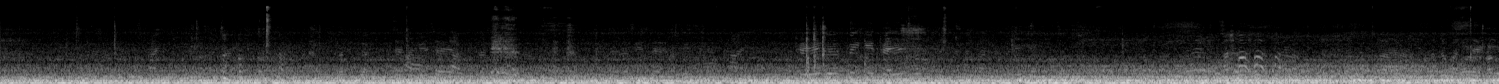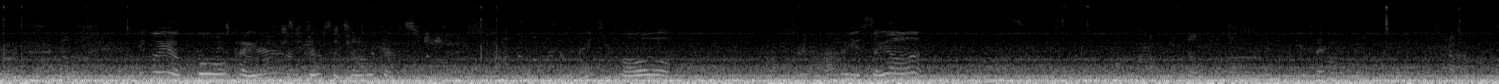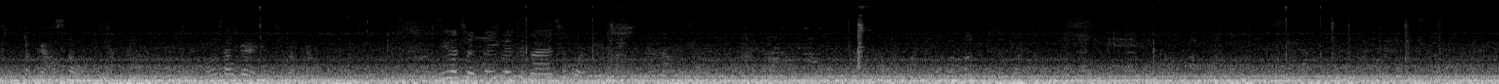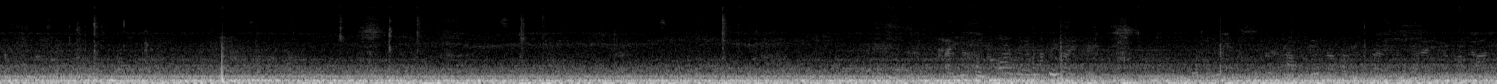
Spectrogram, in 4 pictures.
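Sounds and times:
constant cabin hum: 0.0s - 59.9s
jet engines rumbling: 0.0s - 59.9s.

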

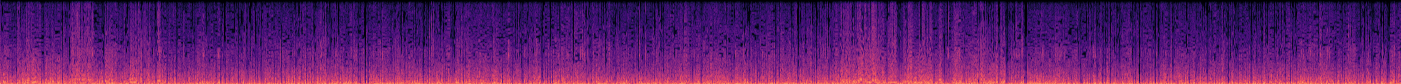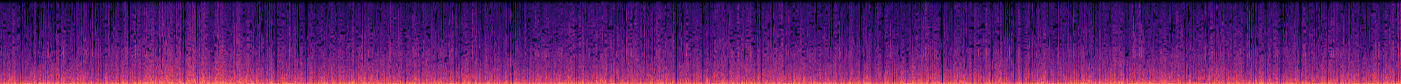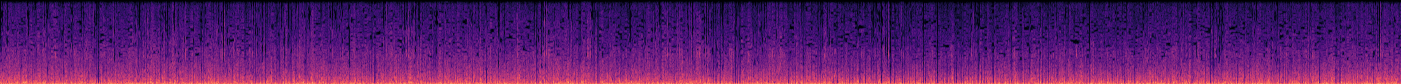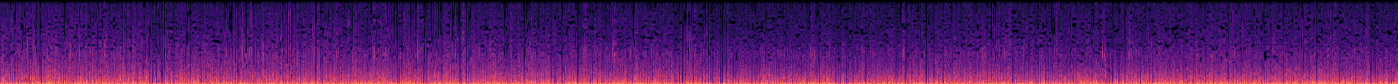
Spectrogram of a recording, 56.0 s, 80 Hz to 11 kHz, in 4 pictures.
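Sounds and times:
motorcycle riding at road speed: 0.0s - 56.0s
wind noise on microphone: 0.0s - 56.0s.

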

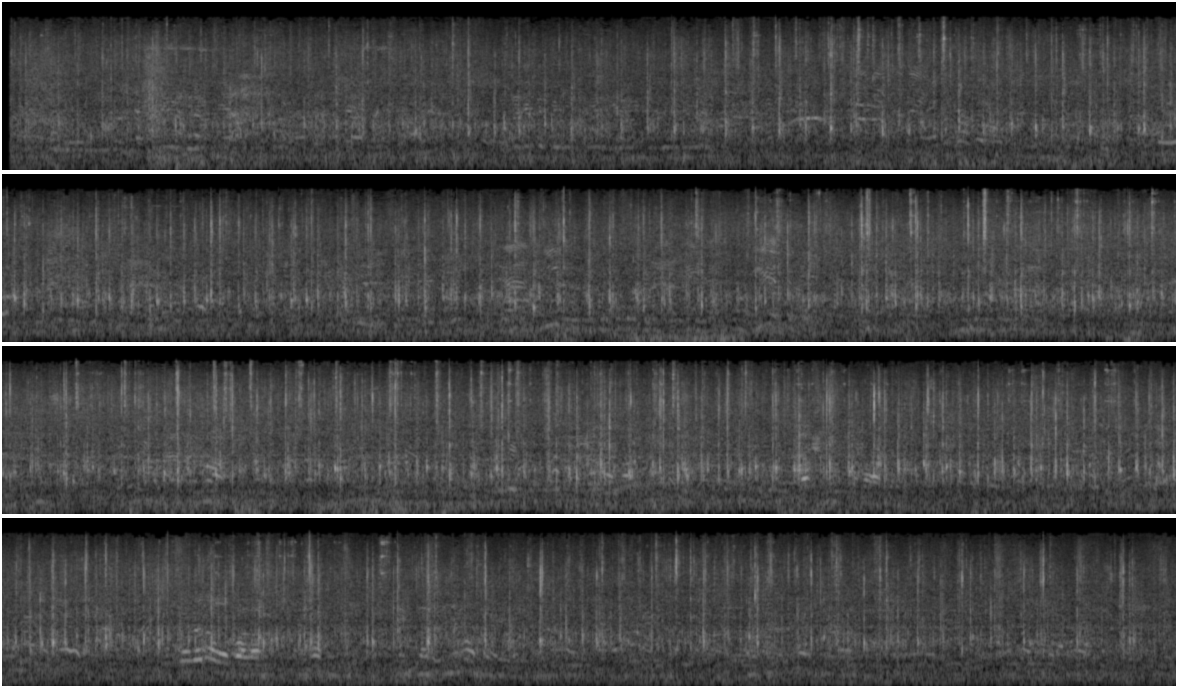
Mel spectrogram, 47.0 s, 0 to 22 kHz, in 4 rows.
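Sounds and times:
hooves clip-clopping on pavement: 0.1s - 46.9s
murmur of people talking: 0.1s - 46.9s.

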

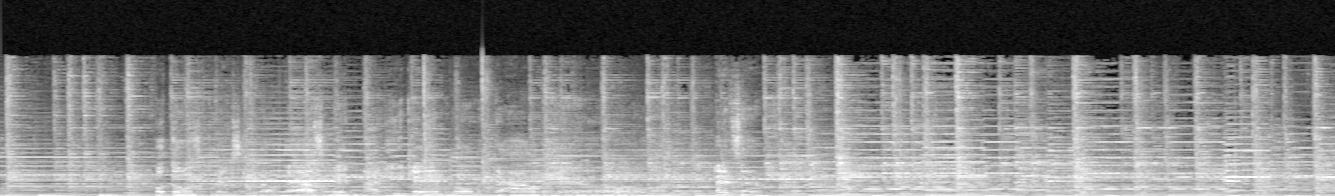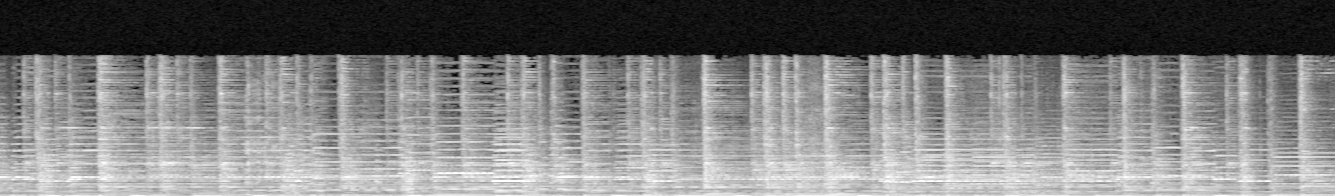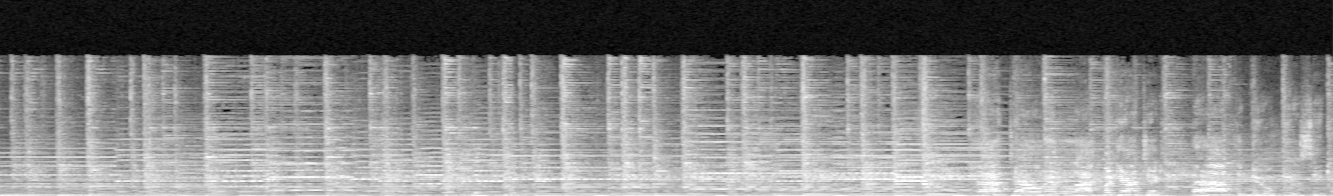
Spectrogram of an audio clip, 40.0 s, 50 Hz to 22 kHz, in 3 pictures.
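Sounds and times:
bass line: 0.0s - 40.0s
guitar and plucked strings: 0.0s - 40.0s.

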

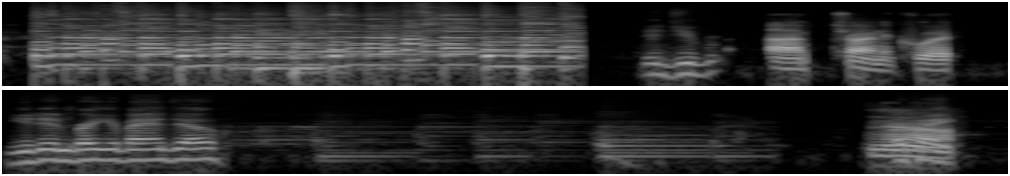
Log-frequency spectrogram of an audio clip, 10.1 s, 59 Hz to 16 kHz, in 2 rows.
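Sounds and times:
banjo picking: 0.0s - 3.0s, 5.2s - 9.8s.

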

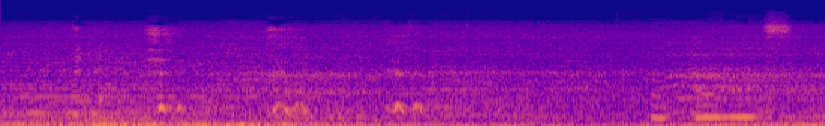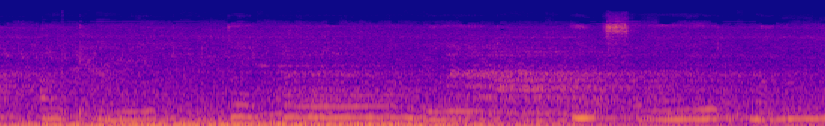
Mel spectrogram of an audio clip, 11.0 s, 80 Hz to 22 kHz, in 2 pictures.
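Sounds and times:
deep steady rumble: 0.0s - 11.0s.

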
